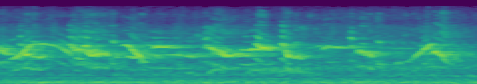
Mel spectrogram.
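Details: Several currawongs visiting during a rain shower give loud, ringing whistled notes that swoop up and down, overlapping in quick succession, over a steady hiss of rain.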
